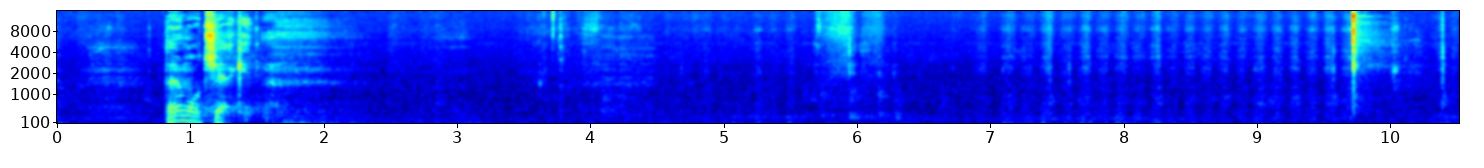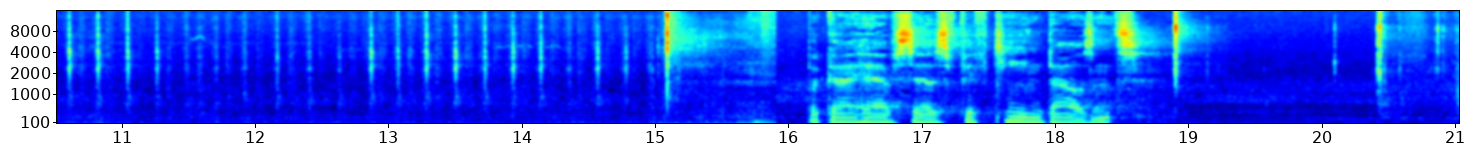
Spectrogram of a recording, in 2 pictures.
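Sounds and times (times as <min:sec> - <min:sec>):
file rasping on metal: 0:07.0 - 0:09.8
sharp click: 0:12.8 - 0:15.4.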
